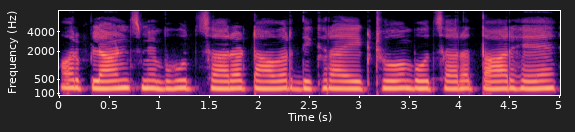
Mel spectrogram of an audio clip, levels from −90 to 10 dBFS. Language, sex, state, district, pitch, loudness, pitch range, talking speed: Hindi, female, Jharkhand, Palamu, 220 Hz, -13 LUFS, 215-225 Hz, 165 wpm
